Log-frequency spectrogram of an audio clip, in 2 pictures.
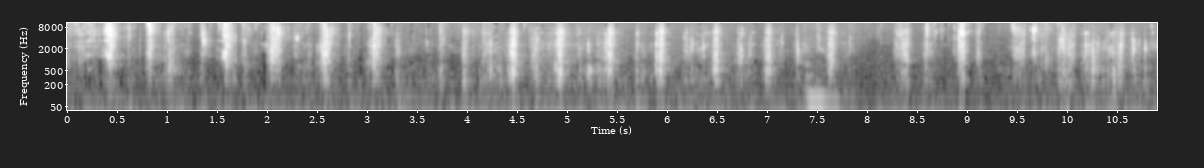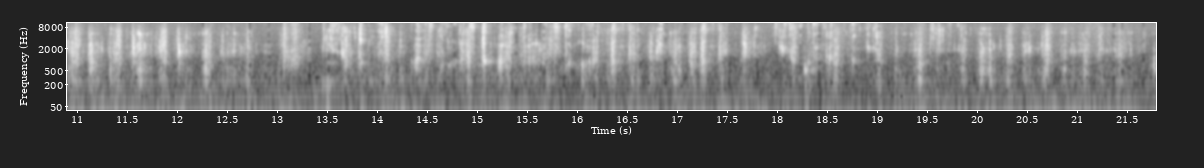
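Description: Close-miked chewing of raw yellowtail sashimi with fresh sprouts: a quick run of crisp, wet crunches and mouth clicks, thickest in the first half, easing off briefly partway through and then going on.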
